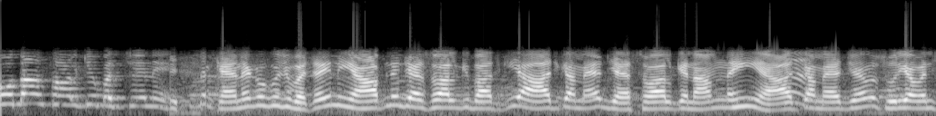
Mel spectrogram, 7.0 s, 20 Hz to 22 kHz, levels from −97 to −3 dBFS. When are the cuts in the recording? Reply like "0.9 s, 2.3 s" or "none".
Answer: 1.6 s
